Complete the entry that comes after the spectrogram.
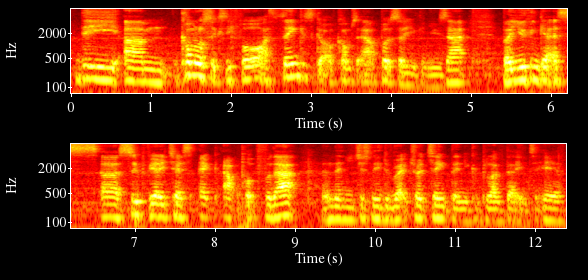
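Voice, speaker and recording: The sound is roomy and a little distant, with faint noise behind it. A man with a creaky edge to his voice talks through a product demonstration. He is casual and unscripted, thinking aloud and putting himself down as he goes. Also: medium pitch, normal speed. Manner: rambling, self-deprecating, thinking aloud. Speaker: hardware designer demonstrating a product.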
